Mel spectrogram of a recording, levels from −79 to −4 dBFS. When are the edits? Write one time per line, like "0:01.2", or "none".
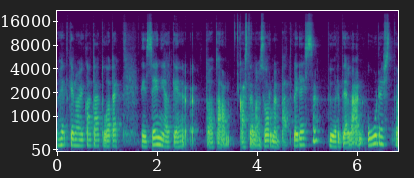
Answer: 0:05.4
